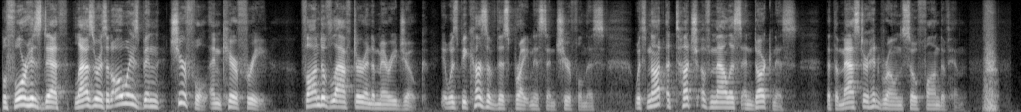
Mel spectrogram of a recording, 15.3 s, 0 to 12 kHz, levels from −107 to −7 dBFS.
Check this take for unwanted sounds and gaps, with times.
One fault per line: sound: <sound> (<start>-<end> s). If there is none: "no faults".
sound: breath (14.7-15.0 s)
